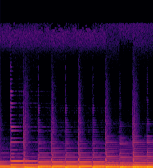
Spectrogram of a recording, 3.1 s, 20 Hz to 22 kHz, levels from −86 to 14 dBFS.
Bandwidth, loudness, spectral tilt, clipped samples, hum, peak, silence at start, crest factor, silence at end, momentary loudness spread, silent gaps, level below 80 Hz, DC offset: 17.5 kHz; -16 LUFS; -9.5 dB/octave; under 0.1%; none; -2 dBFS; 0 s; 14 dB; 0 s; 5 LU; none; -50 dBFS; under 0.1%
